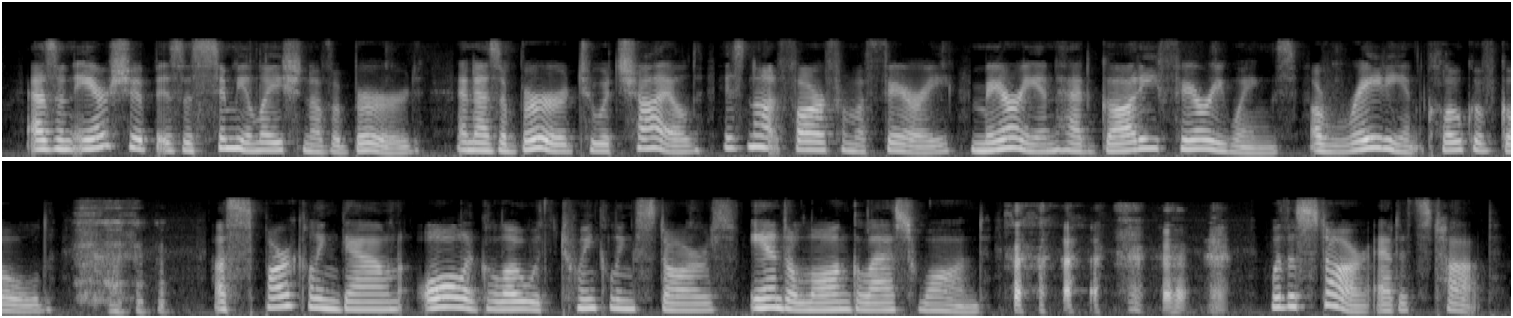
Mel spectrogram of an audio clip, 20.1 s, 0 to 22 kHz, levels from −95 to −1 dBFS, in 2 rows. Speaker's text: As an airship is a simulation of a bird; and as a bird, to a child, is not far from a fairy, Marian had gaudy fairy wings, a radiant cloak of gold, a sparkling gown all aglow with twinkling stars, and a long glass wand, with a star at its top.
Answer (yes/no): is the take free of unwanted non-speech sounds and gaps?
no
